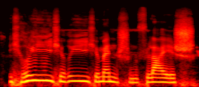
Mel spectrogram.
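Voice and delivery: loud, very slow giant voice; drawn-out storybook giant's roar; giant calling out. A narrator's reading. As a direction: bellow it slowly, stretching each word. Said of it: "rief der Riese".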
